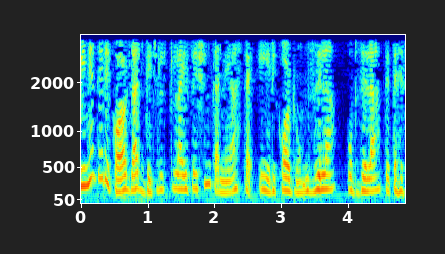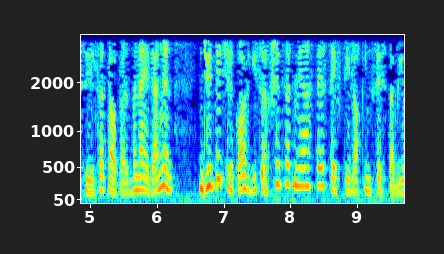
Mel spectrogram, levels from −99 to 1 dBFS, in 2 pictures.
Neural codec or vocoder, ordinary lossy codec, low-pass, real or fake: none; none; 3.6 kHz; real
